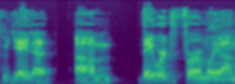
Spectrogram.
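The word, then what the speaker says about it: Uyeda: commissioner Pur and commissioner I think it's pronounced UGA um they were firmly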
